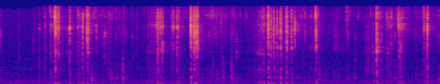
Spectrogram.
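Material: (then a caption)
Soap. A solid, dried amber soap bar held in the hand is scraped and shaved with a utility blade. Short, dry, bright scraping and crackly shaving strokes come in irregular bursts, each stopping almost instantly with no ring, over a faint hiss.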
